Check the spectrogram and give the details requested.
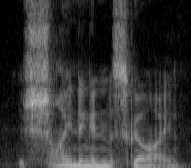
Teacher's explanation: You've got that funny assonance in shining in. We've got that sibilant sh and sk.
